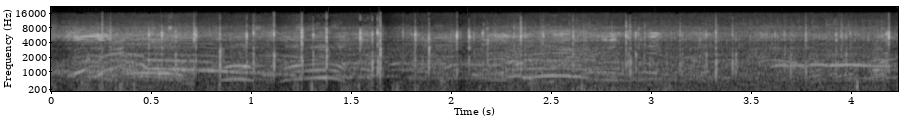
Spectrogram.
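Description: Overlapping shouts and calls of players and spectators at a youth soccer match, no words clear, with a few brief sharp knocks among them.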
